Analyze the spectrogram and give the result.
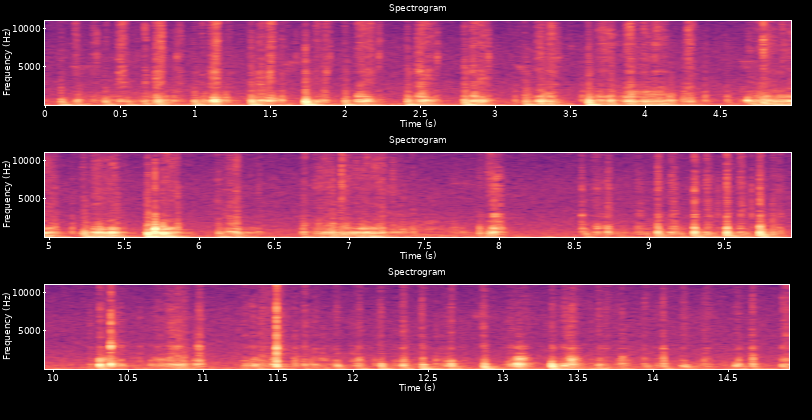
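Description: A cotton swab scratches rapidly in the crevices of a hollow woven straw basket lid held by hand. The result is a quiet series of short, dry, hollow scratching bursts with a mid-range body and a faint bright edge, pausing briefly midway before continuing.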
